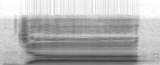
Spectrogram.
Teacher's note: حرف مد کے بعد حمزہ اگر اسی کلمے میں آ جائے تو مد متصل ہوتا ہے، اور مد متصل کی مقدار 3 الف سے 4 الف کھینچ کر پڑھنے کی ہے، جیسے جاء۔ اب یہاں پر آپ دیکھیے یہ جیم کے اوپر زبر ہے اور یہ الف ہے، اور یہاں پر یہ مد لکھا ہوا ہے، تو ہمیں اس کے ہجے اس طرح سے کرنے پڑیں گے۔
